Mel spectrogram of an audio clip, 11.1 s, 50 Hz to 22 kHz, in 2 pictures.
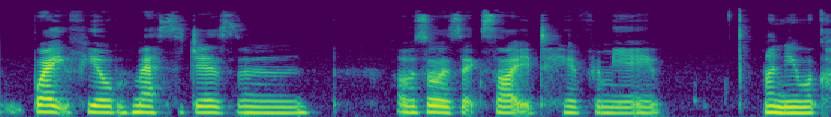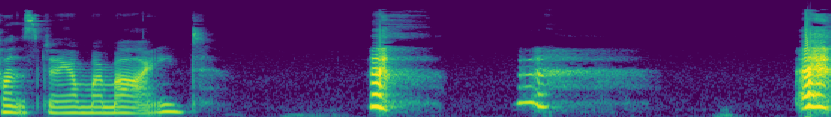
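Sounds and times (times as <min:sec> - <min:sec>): person's breathy laugh: 0:08.0 - 0:09.7
person breathing: 0:09.1 - 0:10.0.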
